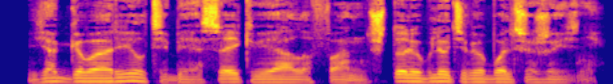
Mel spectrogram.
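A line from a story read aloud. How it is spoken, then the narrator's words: Whispered. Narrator (Russian): прошептал он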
